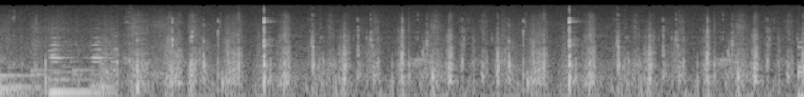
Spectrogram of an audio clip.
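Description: Close-miked chewing of kourabiedes, crumbly Greek butter cookies coated in powdered sugar: a quiet, irregular run of small crunches and clicks. Faint background music fades out about a second in.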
